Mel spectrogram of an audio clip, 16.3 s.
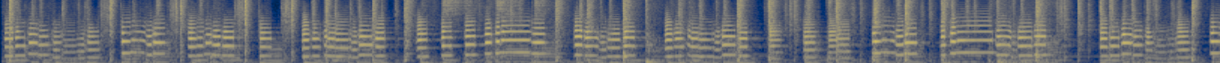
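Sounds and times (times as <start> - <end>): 
quartet playing: 0.0 - 16.2.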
